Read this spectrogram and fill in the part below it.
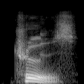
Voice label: "trews", American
